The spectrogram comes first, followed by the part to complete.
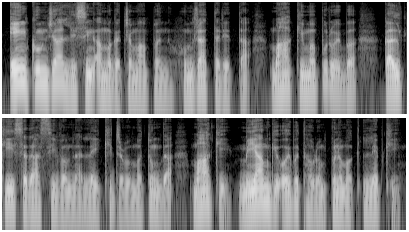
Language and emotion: Manipuri, neutral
